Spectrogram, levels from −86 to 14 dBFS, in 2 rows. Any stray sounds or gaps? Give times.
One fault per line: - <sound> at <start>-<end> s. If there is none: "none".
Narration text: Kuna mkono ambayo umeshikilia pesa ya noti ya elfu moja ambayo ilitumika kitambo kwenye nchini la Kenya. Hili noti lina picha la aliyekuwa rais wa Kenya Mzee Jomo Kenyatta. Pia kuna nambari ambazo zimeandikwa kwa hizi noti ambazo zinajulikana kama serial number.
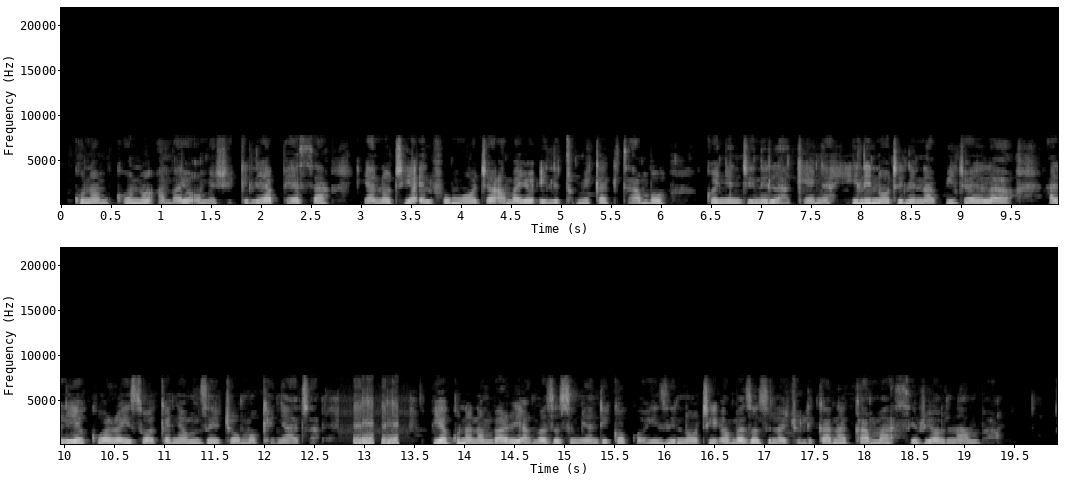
- laugh at 12.9-13.3 s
